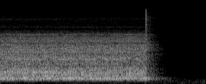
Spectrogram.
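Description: Homemade regenerative airband receiver's speaker hissing with static, then cutting off suddenly about one and a half seconds in.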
